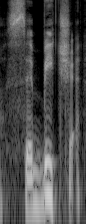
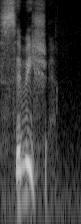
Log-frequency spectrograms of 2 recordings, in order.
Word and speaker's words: ceviche: Jag vet att det stavas med V. I know. Men om du frågar en mexikan så uttalar man V som B. Det heter alltså ceviche. Men inte med ett hårt B utan ett så här lite sluddigt ceviche.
